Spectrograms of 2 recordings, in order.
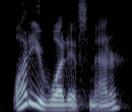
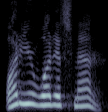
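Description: First: Soft reflective question. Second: Same question again with weight on "your"; repeated question, stressed. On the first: Pastor asking the congregation to reflect, quietly. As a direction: drop the voice low and quiet, inviting thought. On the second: Pastor pressing the question home to listeners, emphatic. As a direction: put the weight on "your" and let it land. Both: Shown as a demonstration. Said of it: "pause and ask yourself a question".

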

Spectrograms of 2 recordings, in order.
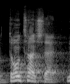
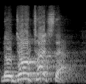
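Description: First: Said in the usual way. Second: "don't" pressed harder, a touch louder; firmer repeat. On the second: Shown as a demonstration. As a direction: parent repeating the warning more sternly. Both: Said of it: "parents do this with their kids".

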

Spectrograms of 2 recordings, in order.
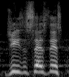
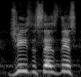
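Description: No difference in how they are said.

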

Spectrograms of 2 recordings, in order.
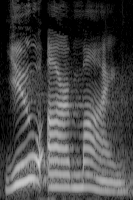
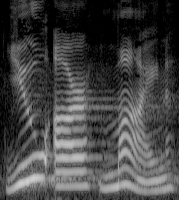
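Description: First: Drawn out slowly, each word stretched; name the hymn again, stretched; slow title. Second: Drawn out slowly, each word stretched; slow title. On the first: Pastor repeating the hymn title for the choir, slow and stretched. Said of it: "open up your hymn books". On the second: Pastor naming the hymn to the congregation, slow and stretched. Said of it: "turn to page four thirty". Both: Shown as a demonstration.

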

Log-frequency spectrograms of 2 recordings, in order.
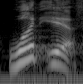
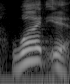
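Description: No difference in how they are said.

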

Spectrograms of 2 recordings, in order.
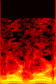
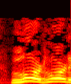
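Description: First: Said in the usual way. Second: Loud pleading call of Lord, Lord; loud desperate Lord, Lord; crying out. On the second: Acted. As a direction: call out Lord, Lord loud, a little higher, begging.

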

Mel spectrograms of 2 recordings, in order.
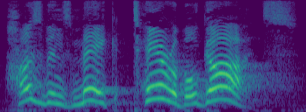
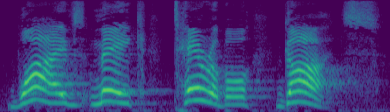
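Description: First: Slow, loud, weighty statement; emphatic declaration. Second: Even slower, loud, stress on Wives; emphatic declaration. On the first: Preacher warning the congregation, slow and loud. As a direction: land each word like a verdict. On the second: Preacher turning to wives, slow and loud. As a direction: hammer Wives, then let it fall. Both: Acted.

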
